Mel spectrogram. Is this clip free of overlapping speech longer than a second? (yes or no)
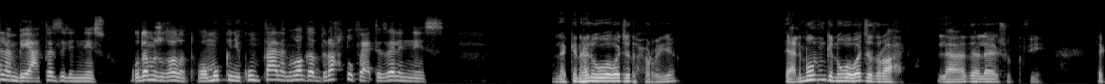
yes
